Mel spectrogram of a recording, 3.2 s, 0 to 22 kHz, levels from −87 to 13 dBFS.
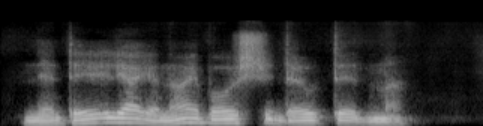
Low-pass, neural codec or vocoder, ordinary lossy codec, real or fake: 10.8 kHz; codec, 24 kHz, 0.5 kbps, DualCodec; AAC, 48 kbps; fake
